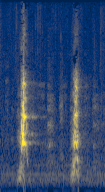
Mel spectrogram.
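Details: Labradoodle named Mingo, three years old, playing and wrestling indoors with Haplo, a nine-week-old standard poodle puppy; two short, sharp barks about a second apart, the first louder, with quiet pauses between.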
